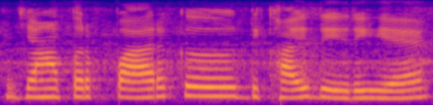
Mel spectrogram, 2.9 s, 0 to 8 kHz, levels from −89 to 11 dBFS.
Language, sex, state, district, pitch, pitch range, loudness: Hindi, female, Chandigarh, Chandigarh, 240 Hz, 225-250 Hz, -13 LUFS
